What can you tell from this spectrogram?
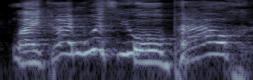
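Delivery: very high, cracking goofy voice; Shaggy agreeing. Acted. Shaggy agreeing to flee with Scooby, high panicky voice. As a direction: agree in a high cartoon squeak. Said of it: "agreed Shaggy".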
